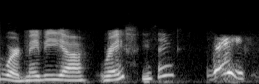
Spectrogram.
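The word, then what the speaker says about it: Ralph: Rafe, that sounds great. And it's spelled R-A-L-P-H.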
